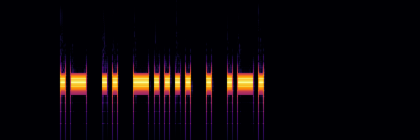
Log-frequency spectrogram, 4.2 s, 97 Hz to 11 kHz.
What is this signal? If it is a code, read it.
Morse code, heard as a keyed tone, about 22 wpm, 700 Hz. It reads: AI6ER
